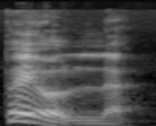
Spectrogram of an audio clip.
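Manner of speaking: loud, low Italian-accented name; best guess at an Italian "Paola"; falling Italian-accent attempt, pitched low. Shown as a demonstration. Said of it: "that is my best guess at it".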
